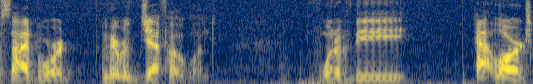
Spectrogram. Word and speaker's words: Hoogland: joke doesn't work since your name's actually pronounced hogland but I'm still I'm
